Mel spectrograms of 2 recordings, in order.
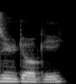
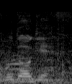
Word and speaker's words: Udogie: Can I just say, I have checked how you pronounce Destiny's name back from his interview. It is Udogie.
